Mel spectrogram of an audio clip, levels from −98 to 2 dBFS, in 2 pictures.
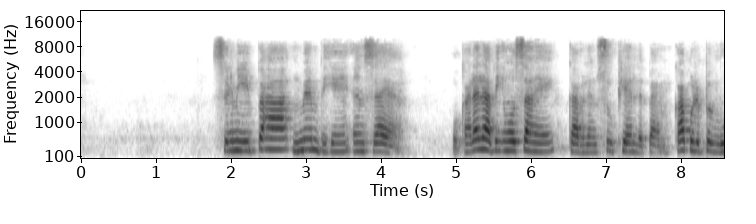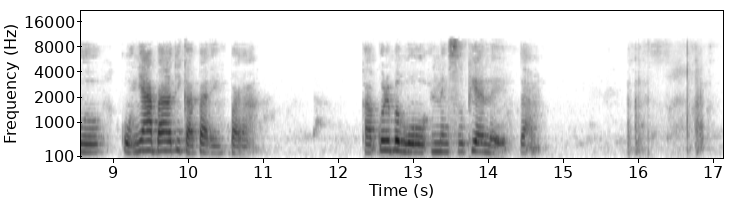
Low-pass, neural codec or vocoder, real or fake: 9.9 kHz; codec, 24 kHz, 0.9 kbps, WavTokenizer, medium speech release version 1; fake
